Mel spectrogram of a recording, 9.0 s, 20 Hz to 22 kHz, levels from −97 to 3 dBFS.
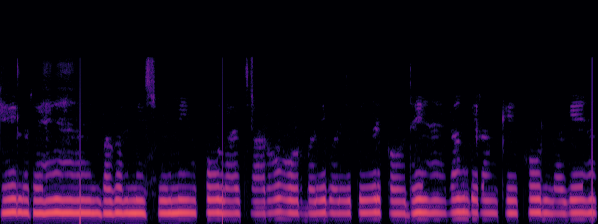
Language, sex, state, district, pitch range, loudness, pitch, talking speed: Hindi, female, Bihar, Purnia, 220-225 Hz, -41 LUFS, 225 Hz, 125 wpm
